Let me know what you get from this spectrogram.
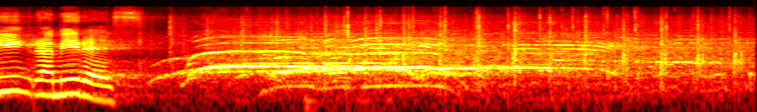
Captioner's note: audience cheers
